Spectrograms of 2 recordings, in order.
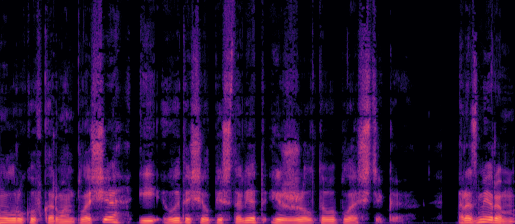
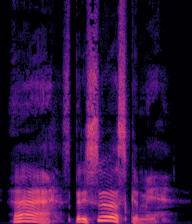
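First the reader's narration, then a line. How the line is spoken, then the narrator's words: Goblin smirk. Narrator (Russian): гоблин хмыкнул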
